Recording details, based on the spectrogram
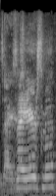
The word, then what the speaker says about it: Zaire: What they did is they signed, how do you say his first name? Zaire Smith? – Zaire Smith.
